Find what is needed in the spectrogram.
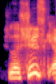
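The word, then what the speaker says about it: Lischewski: Christopher Lishwecki. How do you say that name? Leshewski. Oh, man, even better. Leshewski, yeah, sounds like something you would name a pet tuna.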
